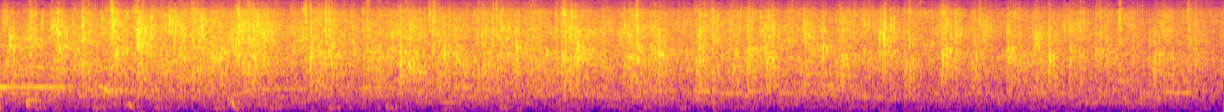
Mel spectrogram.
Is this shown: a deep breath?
no

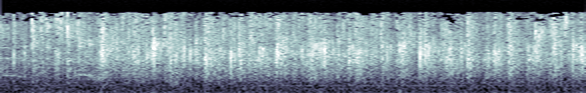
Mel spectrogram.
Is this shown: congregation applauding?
yes

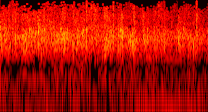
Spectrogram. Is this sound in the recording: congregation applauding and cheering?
yes

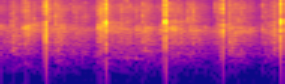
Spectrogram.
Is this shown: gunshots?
no

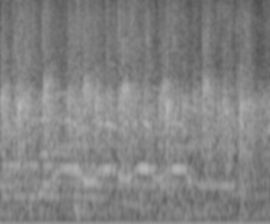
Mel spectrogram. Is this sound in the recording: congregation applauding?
yes

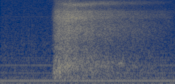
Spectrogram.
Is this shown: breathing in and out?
yes

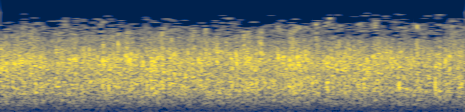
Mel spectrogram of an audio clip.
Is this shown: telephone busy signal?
no

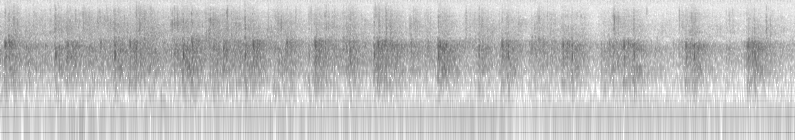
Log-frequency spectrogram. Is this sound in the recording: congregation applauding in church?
yes

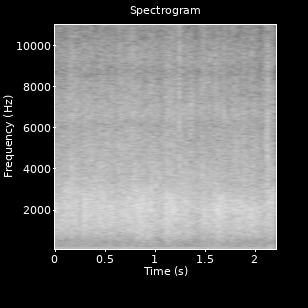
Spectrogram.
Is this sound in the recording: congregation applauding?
yes

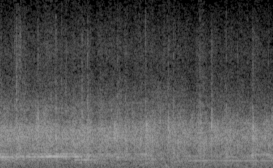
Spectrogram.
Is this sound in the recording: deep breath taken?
no

